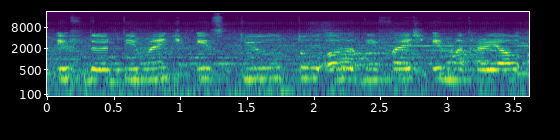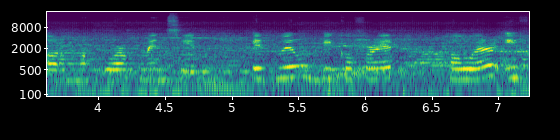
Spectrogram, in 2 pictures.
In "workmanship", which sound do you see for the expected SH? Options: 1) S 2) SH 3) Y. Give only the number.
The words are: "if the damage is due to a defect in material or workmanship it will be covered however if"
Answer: 1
